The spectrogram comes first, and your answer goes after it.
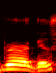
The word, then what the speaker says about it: Buerger: restaurant this is bu ERG ers burgers it's pronounced burgers bu ERG ers and it's caused by smoking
